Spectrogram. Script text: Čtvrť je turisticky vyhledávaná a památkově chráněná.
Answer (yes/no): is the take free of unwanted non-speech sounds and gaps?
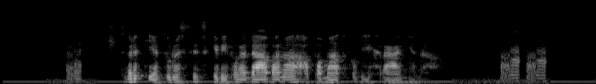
no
